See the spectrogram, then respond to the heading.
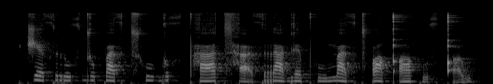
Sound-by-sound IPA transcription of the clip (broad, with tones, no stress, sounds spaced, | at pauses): t͡ʃ ɛ˧˩˧ θ r u˩˧ θ d ʊ˧˩˧ p a˩˧ θ t͡sʰ u˧˩˧ ɡ ʊ˧˩˧ θ pʰ a˩˧ t͡sʰ a̰˧˩˧ θ r a˧˩˧ ɡ ɛ˩˧ pʰ u˩˧ m a˧˩˧ θ t͡sʼ ɒ˧˩˧ qʼ ɒ˩˥ k ṵ˩˥ θ qʼ ṵ˩˧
